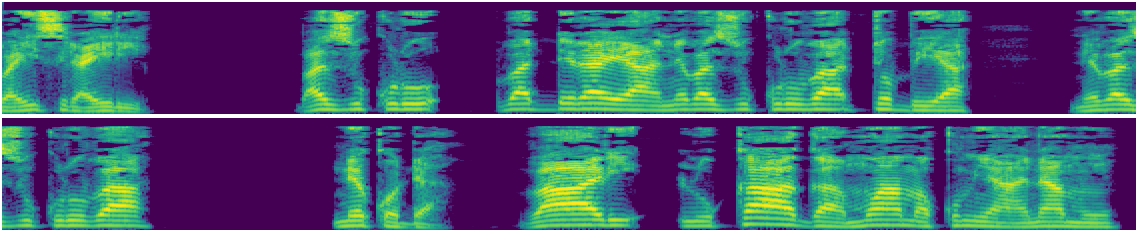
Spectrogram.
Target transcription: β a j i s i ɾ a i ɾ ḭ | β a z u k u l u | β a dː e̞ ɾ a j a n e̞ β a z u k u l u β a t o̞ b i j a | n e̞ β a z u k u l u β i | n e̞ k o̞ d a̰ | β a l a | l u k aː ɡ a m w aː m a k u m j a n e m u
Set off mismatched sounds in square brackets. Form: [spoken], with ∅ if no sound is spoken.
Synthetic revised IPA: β a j i s i ɾ a i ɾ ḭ | β a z u k u l u | β a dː e̞ ɾ a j a n e̞ β a z u k u l u β a t o̞ b i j a | n e̞ β a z u k u l u β [a] | n e̞ k o̞ d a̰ | β a l [i] | l u k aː ɡ a m w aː m a k u m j a n [a] m u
